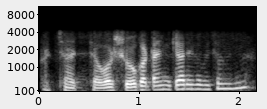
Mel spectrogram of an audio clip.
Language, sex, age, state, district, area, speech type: Hindi, male, 30-45, Madhya Pradesh, Ujjain, urban, conversation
